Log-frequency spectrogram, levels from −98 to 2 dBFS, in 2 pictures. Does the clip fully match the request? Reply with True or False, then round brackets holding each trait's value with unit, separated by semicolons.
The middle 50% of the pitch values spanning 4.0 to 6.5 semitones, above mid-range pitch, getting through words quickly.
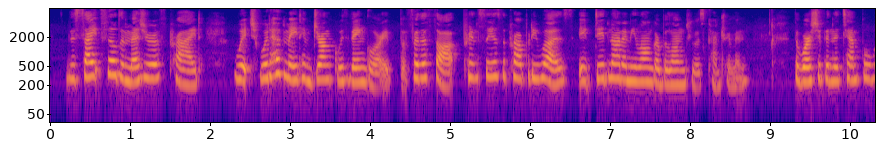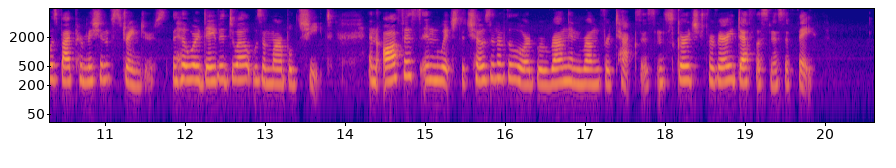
False (3.0 semitones; 250 Hz; 210 wpm)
